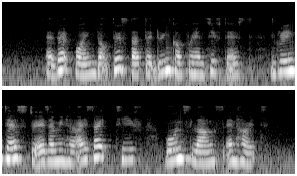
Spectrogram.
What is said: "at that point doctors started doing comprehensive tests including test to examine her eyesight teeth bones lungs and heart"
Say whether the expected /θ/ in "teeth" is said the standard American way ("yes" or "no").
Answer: no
